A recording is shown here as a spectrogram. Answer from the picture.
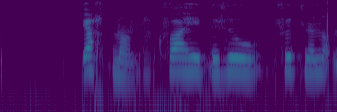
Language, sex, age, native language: Icelandic, male, 11, Icelandic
